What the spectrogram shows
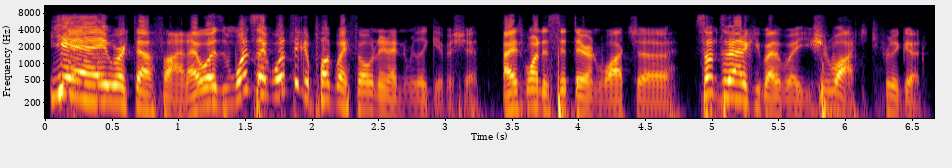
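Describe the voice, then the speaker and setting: On a podcast he co-hosts, a man talks very fast in a voice on the high side, telling a story in casual conversation. He sounds a little congested from a cold and animatedly voices other people's lines louder, and the recording is muffled with no echo.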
